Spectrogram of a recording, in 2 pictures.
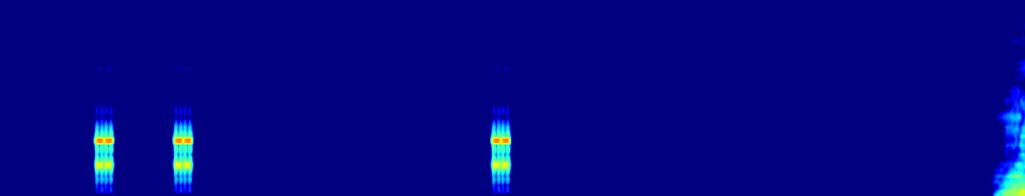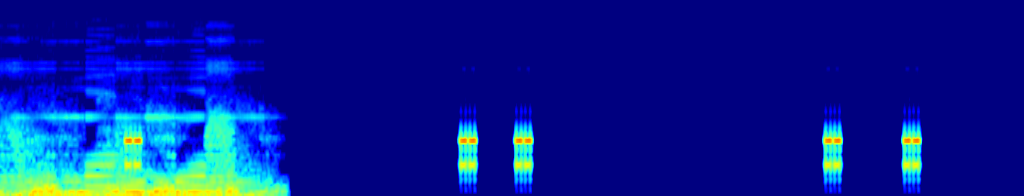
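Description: Short electronic beeps sound in quick pairs, now and then.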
